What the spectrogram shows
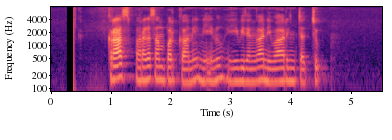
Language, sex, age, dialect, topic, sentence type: Telugu, male, 18-24, Telangana, agriculture, question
